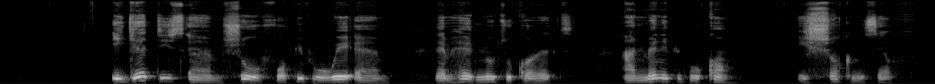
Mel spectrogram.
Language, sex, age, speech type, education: Nigerian Pidgin, male, 15-29, spontaneous, tertiary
